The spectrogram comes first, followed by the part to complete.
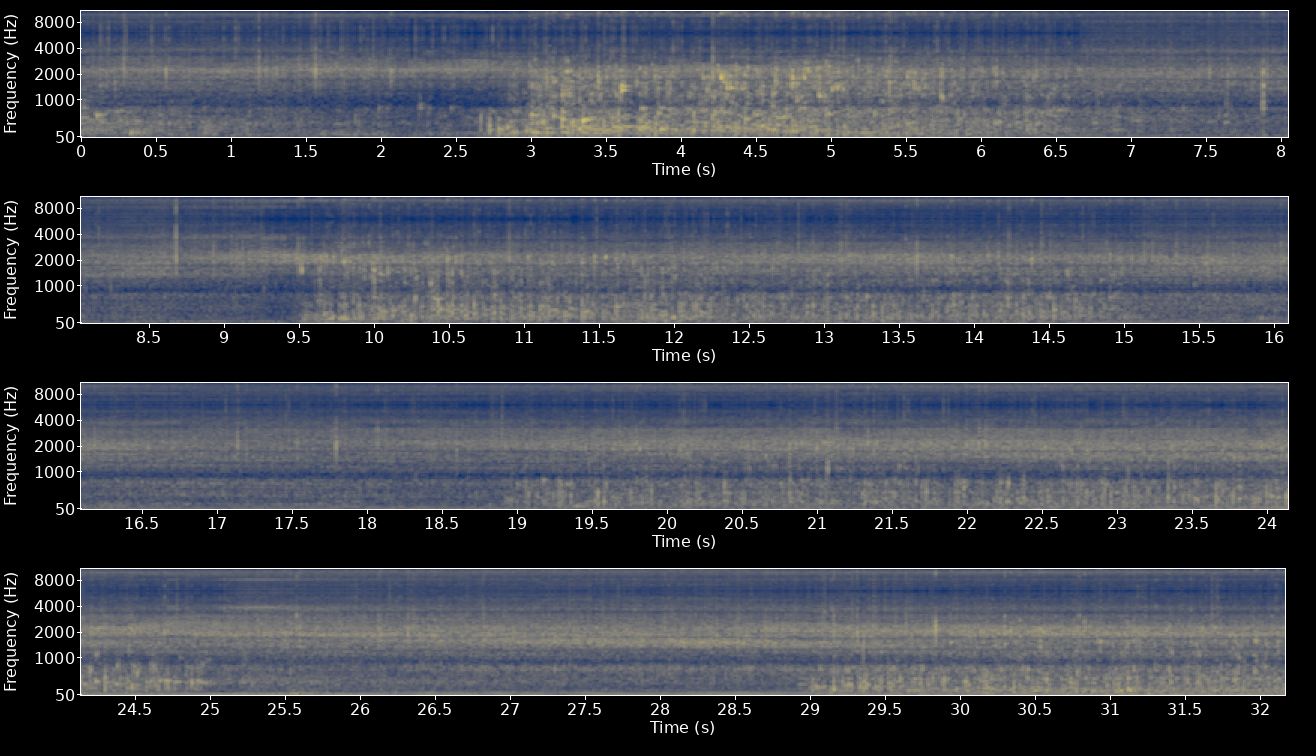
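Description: Scuba diver's exhaled air bubbling out of a regulator underwater, in three long gurgling bursts several seconds apart with quieter stretches between them, over a steady hiss.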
